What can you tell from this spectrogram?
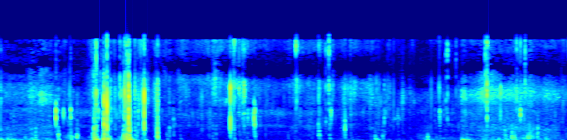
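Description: Fresh soft snow crunching close to the microphone in short, irregular crunches, loudest about a second in and again near the end.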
